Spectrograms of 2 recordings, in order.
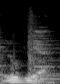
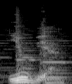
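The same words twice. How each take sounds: First: The first sound is a plain L. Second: The first sound is a Y. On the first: The speaker calls it wrong. "jangan dibaca" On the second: The speaker calls it right. "Itu adalah"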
